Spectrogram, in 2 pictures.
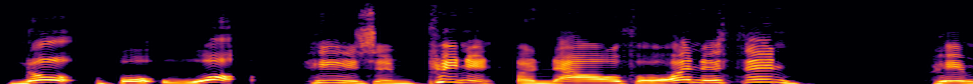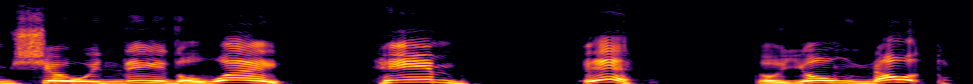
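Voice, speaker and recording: Give me a woman playing a cross old Yorkshire gardener, loud and dragging his words. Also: a little high, sing-song, dry recording, pitched above the performer's own voice. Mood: outraged. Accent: Yorkshire dialect. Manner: loud, slow haranguing. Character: angry old male gardener, gruff and scolding.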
